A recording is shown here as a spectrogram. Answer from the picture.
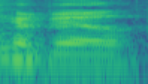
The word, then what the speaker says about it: Cavill: How do you say his last name? – Cavill. – Henry Cavill over Ben Affleck.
